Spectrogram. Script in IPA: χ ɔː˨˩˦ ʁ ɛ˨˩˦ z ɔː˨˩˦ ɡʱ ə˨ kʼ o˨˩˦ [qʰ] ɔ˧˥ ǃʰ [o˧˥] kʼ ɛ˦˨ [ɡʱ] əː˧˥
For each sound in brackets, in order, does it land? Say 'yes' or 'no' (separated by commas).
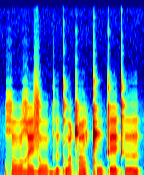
yes, no, no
